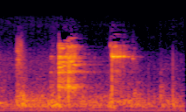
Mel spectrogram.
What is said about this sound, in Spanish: Dentro de la casa, Mary Kay trae una botella y un vaso y sirve un chorrito.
